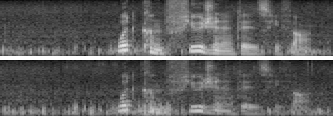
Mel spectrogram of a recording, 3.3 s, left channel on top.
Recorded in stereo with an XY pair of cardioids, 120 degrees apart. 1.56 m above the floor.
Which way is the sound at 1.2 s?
60° left.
